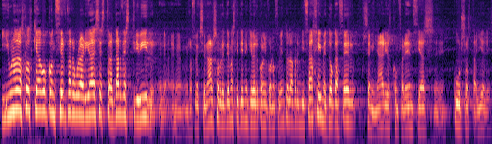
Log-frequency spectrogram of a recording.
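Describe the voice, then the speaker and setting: A middle-aged Spanish-accented man speaks quickly, with a fairly high voice, as he delivers a conference keynote. He is ironic and pokes fun at himself. His voice carries a long hall reverb. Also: darkish tone. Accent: Spanish from Spain. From Spain, Basque Country. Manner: ironic, self-deprecating humor.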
